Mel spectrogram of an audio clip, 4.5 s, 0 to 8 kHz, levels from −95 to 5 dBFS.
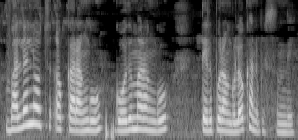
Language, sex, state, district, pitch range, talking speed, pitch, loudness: Telugu, female, Telangana, Hyderabad, 210-245 Hz, 105 wpm, 225 Hz, -15 LUFS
